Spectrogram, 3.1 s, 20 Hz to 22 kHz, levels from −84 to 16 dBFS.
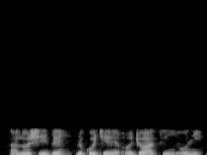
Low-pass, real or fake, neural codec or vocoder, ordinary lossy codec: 3.6 kHz; real; none; none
